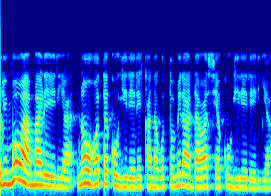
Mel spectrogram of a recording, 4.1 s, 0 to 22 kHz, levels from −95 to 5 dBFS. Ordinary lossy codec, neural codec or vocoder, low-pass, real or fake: none; codec, 16 kHz, 8 kbps, FunCodec, trained on Chinese and English, 25 frames a second; 7.2 kHz; fake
